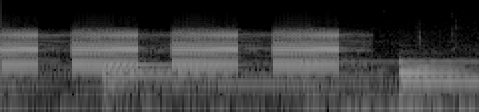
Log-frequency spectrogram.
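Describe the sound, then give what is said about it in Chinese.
A system alarm warning of a restart: four loud, evenly spaced buzzing blasts with bright, harsh tones, followed by a shorter, lower electronic tone. “这已经不知道是第几次系统发出重新启动的声音了。”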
